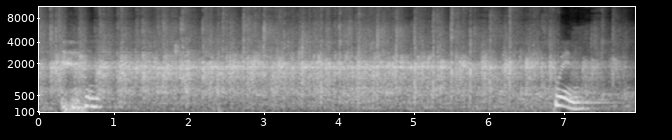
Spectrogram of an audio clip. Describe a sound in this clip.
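A crowd applauds loudly in a room.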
